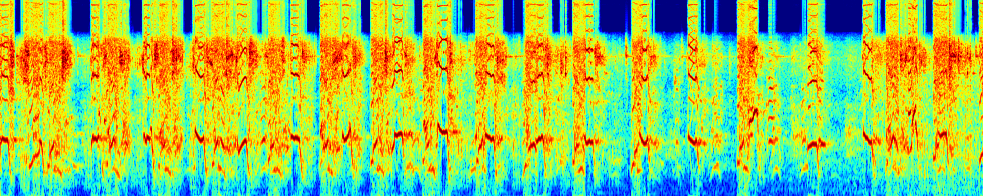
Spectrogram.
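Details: Barking from Giant Schnauzer guard dogs: a steady stream of loud, clipped barks and occasional yelps, roughly one and a half per second, with a short lull near the middle.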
